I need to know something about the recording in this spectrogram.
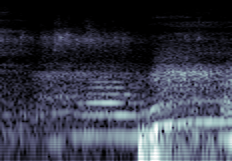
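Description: Sparse free-improvised big-band music: soft held low notes, then a new low note enters with a sharp attack about one and a half seconds in and is sustained.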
